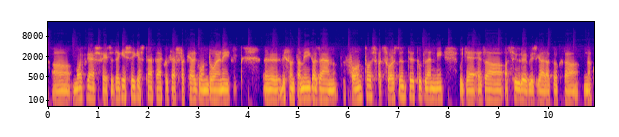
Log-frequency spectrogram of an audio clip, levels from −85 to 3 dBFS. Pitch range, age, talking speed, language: 95-110 Hz, 30-49, 110 wpm, Hungarian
